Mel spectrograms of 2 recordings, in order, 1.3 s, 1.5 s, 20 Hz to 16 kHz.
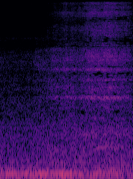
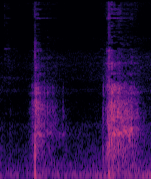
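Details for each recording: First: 2008 Buick Lucerne 3.8L new water pump turned by hand: soft, even whir with no rattle or grind and good tension; healthy bearing, unlike the old pump, which spun freely and rattled. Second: 2008 Buick Lucerne 3.8L, old water pump removed and spun by hand: rough, gritty growling from a worn pump bearing, the growl the car had been making; the pump was also leaking and is replaced.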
